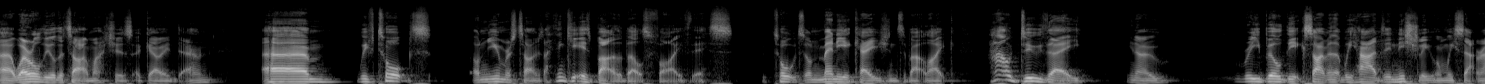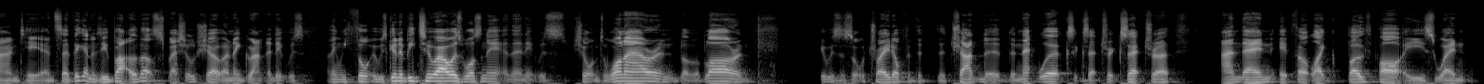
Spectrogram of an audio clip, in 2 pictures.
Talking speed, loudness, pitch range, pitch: 240 wpm, -27 LUFS, 100-130 Hz, 115 Hz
